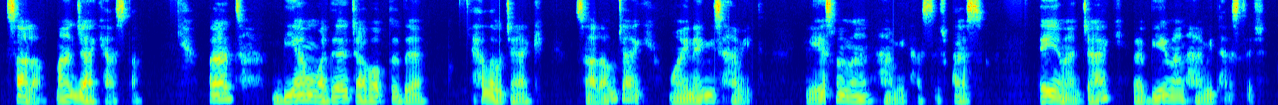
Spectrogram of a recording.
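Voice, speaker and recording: Husky, mellow-voiced man teaching a lesson. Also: medium pitch. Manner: slow, deliberate model sentences, repeating drills. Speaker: English teacher. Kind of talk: grammar lesson with slides.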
